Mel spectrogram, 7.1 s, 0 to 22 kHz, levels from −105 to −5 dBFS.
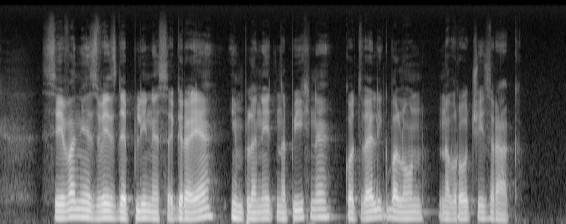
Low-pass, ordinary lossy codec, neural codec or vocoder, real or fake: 19.8 kHz; none; none; real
